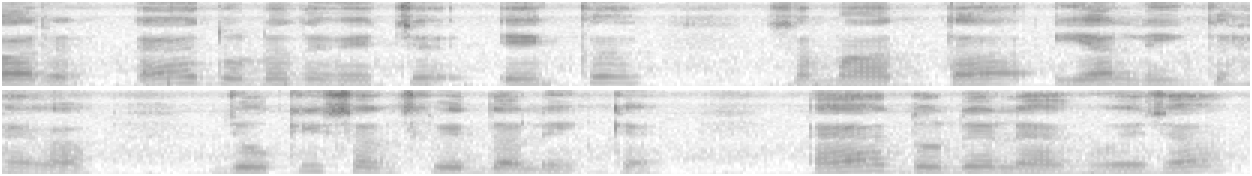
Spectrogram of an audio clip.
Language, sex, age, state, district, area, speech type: Punjabi, male, 18-30, Punjab, Gurdaspur, urban, spontaneous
